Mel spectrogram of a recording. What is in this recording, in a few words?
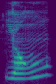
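"yong", Mandarin Chinese, tone 2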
